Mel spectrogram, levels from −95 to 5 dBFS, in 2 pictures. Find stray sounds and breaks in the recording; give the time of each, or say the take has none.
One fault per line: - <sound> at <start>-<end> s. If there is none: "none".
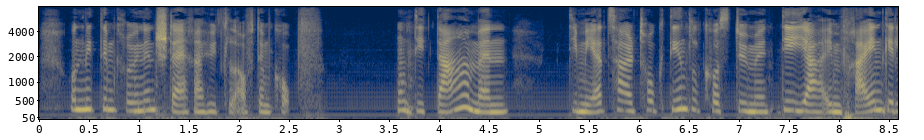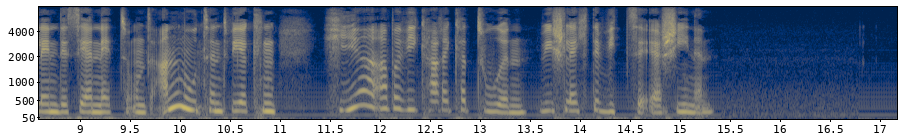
none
